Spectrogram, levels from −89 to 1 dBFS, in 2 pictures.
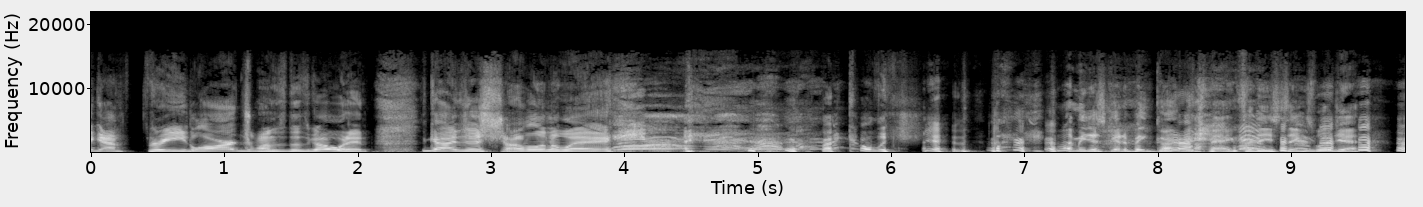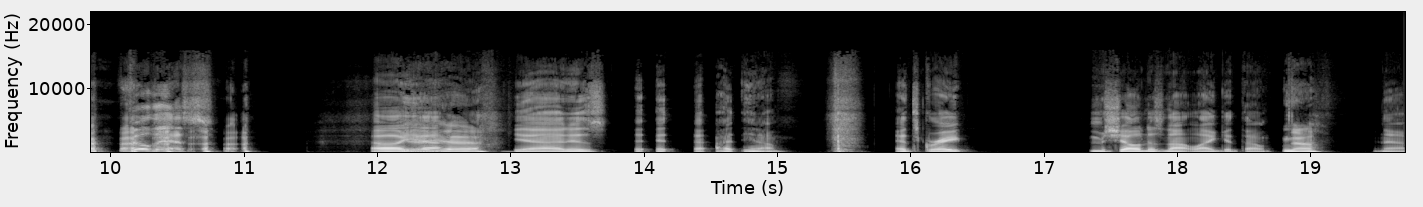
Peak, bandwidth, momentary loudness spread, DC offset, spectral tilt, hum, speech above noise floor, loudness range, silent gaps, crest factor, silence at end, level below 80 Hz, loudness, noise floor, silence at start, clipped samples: -4 dBFS; 15.5 kHz; 12 LU; under 0.1%; -5 dB/octave; none; 53 dB; 5 LU; 16.87-17.12 s; 16 dB; 0 s; -54 dBFS; -18 LUFS; -71 dBFS; 0 s; under 0.1%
